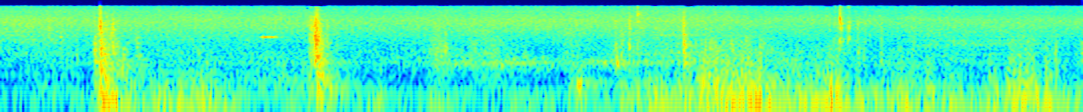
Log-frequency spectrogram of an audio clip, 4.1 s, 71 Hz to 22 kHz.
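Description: The rear door latch of a 2008 Ford E350 van releases with a sharp clack as the handle is pulled, then there is a second clunk about a second later as the door opens. Rustling and knocking handling noise follow.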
